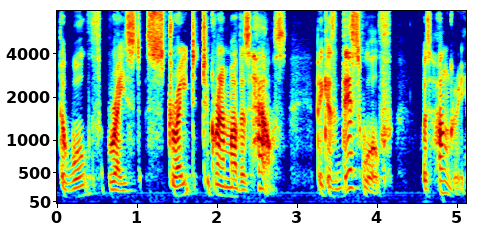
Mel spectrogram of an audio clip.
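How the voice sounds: The voice heard is a natural reading voice.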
